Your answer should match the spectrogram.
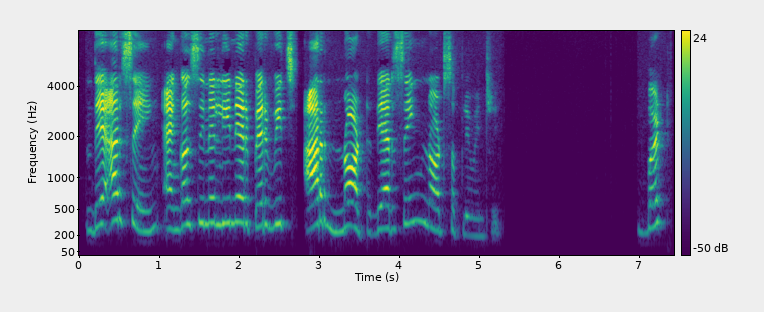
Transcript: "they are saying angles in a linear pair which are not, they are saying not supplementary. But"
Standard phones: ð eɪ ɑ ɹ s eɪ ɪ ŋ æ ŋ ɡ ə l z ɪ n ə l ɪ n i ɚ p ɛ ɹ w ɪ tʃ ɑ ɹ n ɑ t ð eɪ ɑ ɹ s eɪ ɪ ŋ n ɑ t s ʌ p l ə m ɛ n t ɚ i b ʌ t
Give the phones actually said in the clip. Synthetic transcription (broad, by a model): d eɪ ɑ ɹ s eɪ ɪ ŋ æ ŋ ɡ ə l s ɪ n ə l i n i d p ɛ ɹ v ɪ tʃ ɑ ɹ n ɑ t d eɪ ɑ ɹ s eɪ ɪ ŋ n ɑ t s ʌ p l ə m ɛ n t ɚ i b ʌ t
